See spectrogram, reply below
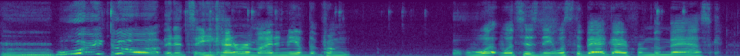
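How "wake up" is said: very high, devil-like shout. Retelling a movie scene, voicing the possessed character: imitating Devil Tom Cruise shouting. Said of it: "Devil Tom Cruise".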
